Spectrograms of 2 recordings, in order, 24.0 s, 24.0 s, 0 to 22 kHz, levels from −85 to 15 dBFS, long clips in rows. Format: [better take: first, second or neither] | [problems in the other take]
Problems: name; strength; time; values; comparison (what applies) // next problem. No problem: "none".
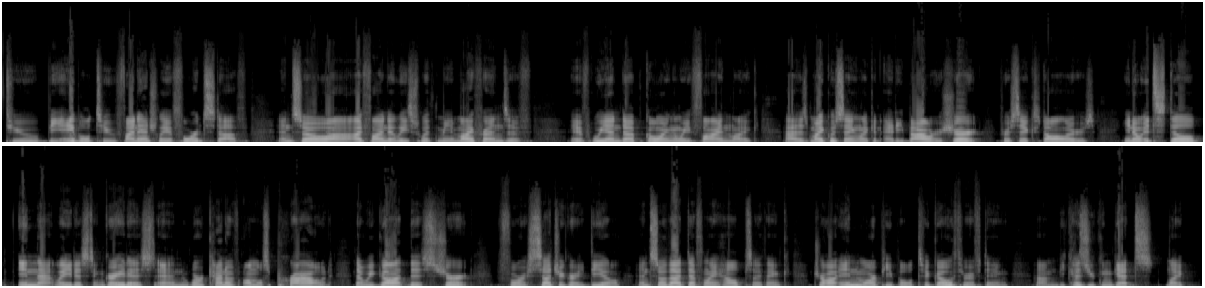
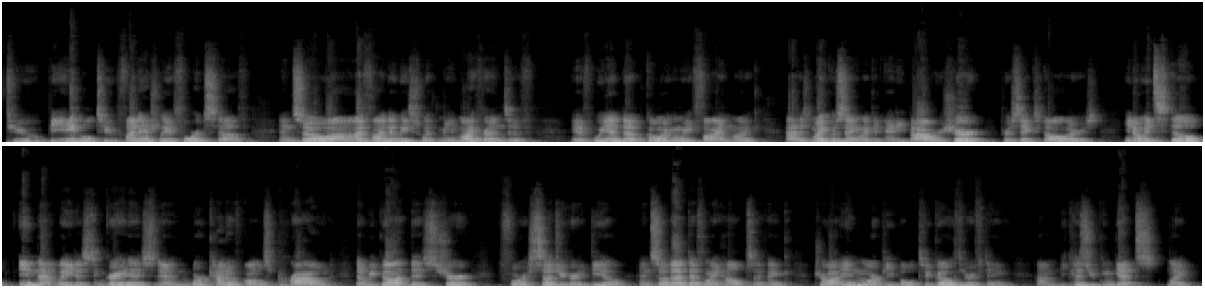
first | room echo; slight; dies away in 0.3 s // off-mic speech; far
